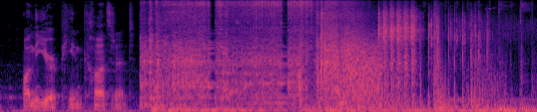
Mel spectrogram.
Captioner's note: guns blasting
